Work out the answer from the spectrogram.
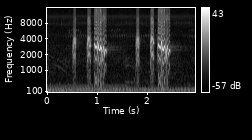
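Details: Sooty-headed bulbul singing to attract wild bulbuls and spur decoy birds. Two phrases, each of two or three short high notes building into a loud gurgling whistled flourish, over faint low hum.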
